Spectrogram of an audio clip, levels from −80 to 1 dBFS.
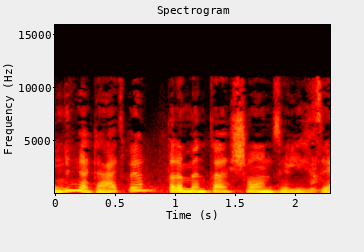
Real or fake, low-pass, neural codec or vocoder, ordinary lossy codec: fake; 14.4 kHz; codec, 44.1 kHz, 3.4 kbps, Pupu-Codec; MP3, 48 kbps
